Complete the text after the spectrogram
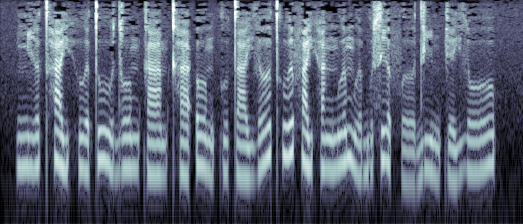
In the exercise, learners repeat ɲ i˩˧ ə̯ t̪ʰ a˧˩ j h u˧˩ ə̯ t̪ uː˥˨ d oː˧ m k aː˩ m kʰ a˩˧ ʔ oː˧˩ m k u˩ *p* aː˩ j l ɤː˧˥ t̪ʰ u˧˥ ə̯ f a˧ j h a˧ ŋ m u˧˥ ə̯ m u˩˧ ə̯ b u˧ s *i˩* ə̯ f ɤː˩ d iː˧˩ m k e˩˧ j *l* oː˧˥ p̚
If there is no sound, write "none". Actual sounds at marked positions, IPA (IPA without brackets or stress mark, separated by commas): t̪, i˥˨, l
